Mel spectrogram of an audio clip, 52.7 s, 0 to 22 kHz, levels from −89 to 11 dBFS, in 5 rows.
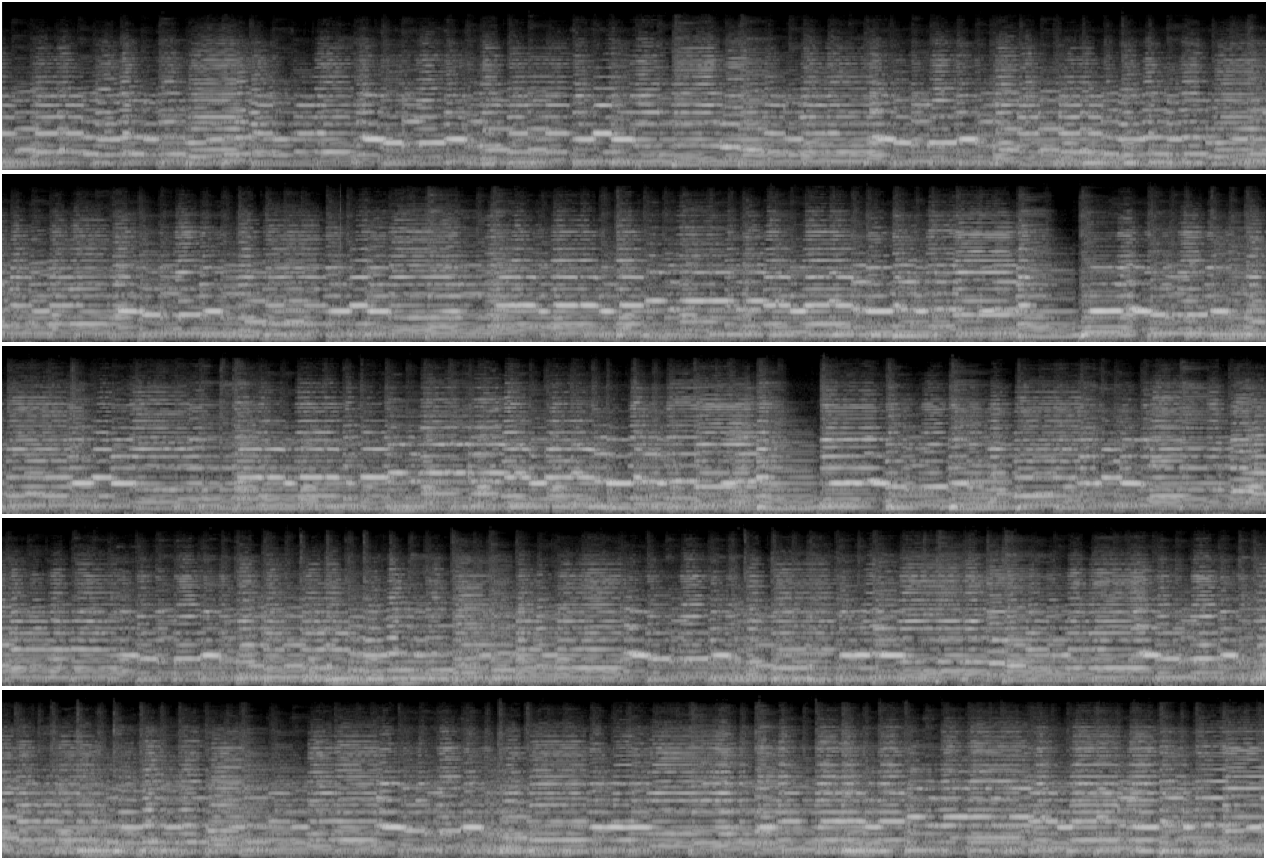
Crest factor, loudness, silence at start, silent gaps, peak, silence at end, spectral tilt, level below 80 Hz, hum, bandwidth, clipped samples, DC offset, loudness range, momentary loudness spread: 16 dB; -19 LUFS; 0 s; none; -4 dBFS; 0 s; -4.5 dB/octave; -52 dBFS; none; 15 kHz; under 0.1%; under 0.1%; 3 LU; 6 LU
